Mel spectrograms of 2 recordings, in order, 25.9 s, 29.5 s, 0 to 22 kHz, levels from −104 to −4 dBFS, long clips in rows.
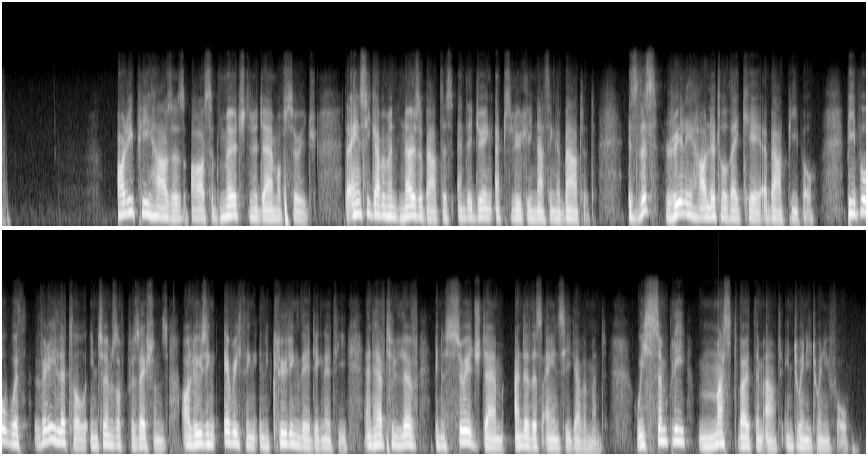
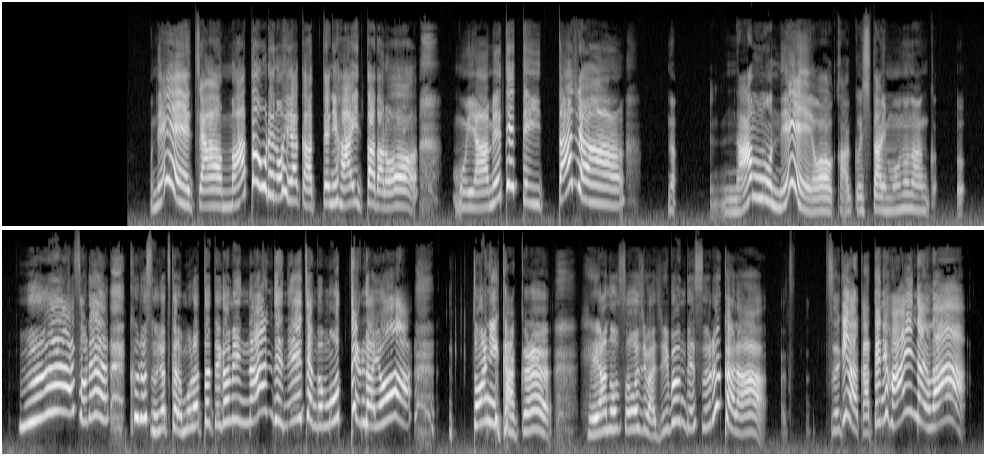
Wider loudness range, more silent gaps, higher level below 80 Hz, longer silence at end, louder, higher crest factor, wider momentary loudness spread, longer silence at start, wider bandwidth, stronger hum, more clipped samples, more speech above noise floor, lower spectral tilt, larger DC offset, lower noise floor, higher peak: second, 2 LU vs 5 LU; neither; first, -44 dBFS vs -62 dBFS; second, 0.15 s vs 0.3 s; about the same, -17 LUFS vs -16 LUFS; about the same, 16 dB vs 18 dB; second, 10 LU vs 15 LU; second, 0 s vs 2.25 s; second, 7.8 kHz vs 18.5 kHz; neither; neither; first, 54 dB vs 43 dB; first, -8.5 dB/octave vs 0 dB/octave; neither; first, -70 dBFS vs -60 dBFS; about the same, 0 dBFS vs -2 dBFS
